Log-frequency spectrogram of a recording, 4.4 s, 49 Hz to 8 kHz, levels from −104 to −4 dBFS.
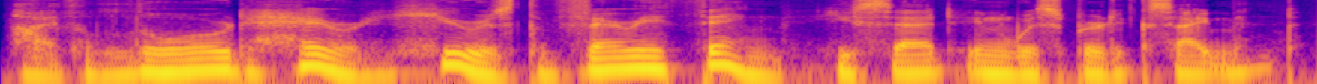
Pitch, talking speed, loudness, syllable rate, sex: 100 Hz, 190 wpm, -20 LUFS, 5.6 syllables/s, male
